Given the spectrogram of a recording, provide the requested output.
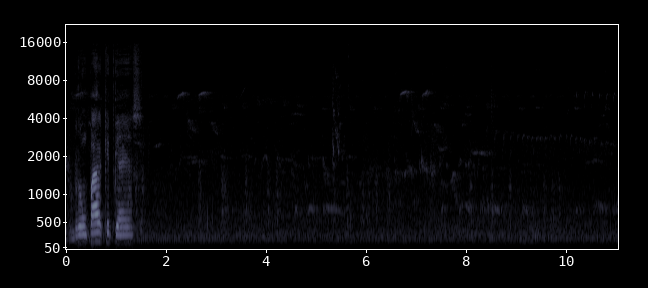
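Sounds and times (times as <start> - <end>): parakeet chirps: 5.2 - 5.9.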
